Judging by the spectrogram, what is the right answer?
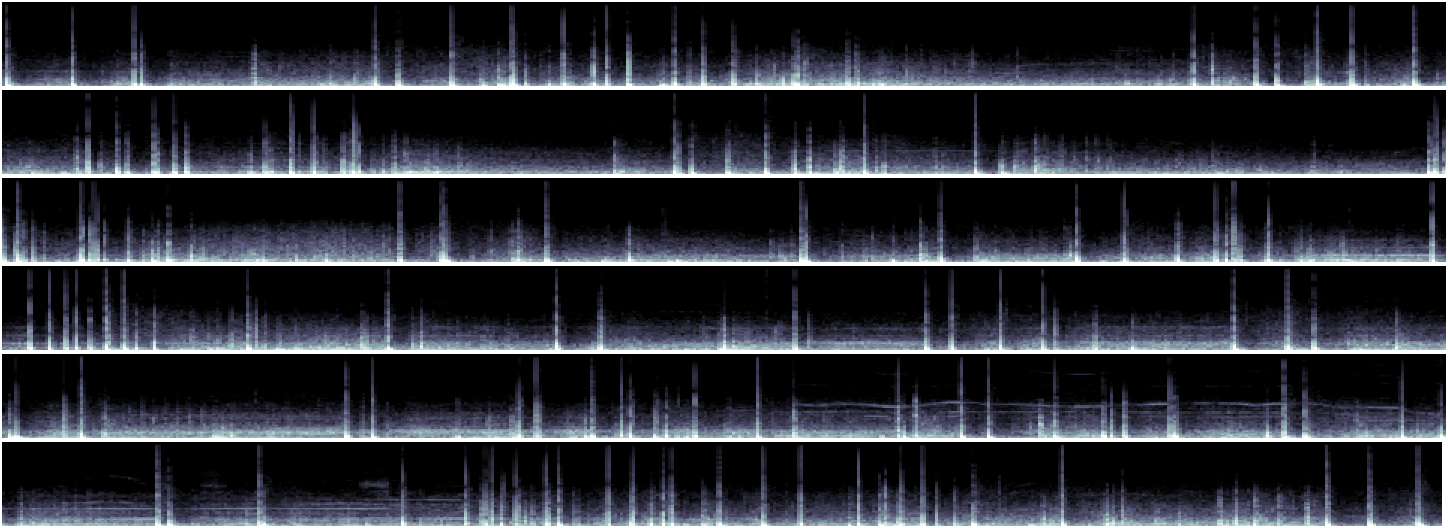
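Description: Aerial fireworks display: a rapid, continuous run of bangs and crackling shell bursts, many overlapping, with no let-up.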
